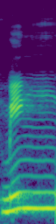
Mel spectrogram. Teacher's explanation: Cara bacanya samar didengungkan, siap-siap ke huruf kafnya ditambah ng. Nun matinya ditambah ng. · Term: ikhfa hakiki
